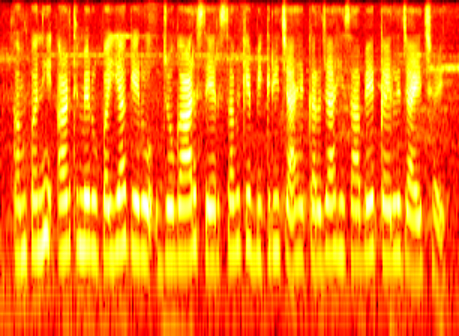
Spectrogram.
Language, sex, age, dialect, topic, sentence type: Magahi, female, 31-35, Western, banking, statement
